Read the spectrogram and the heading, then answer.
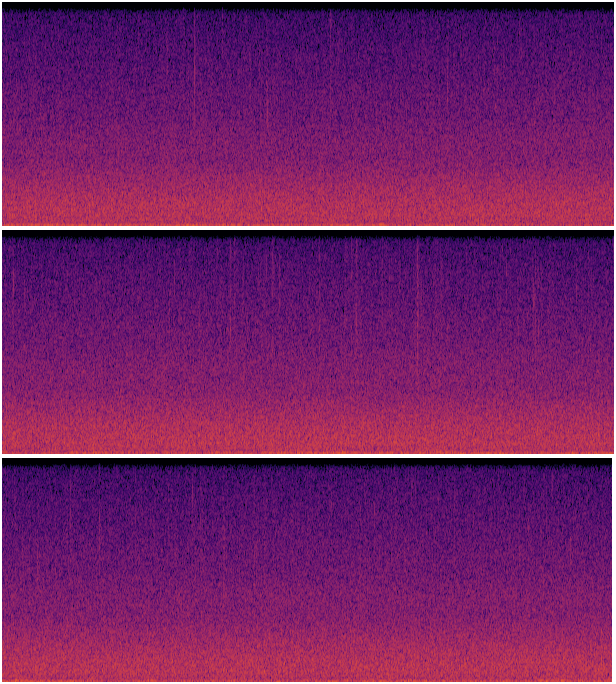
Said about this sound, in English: Those who feel the rain and who don't feel the rain can be cleansed by this rain.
